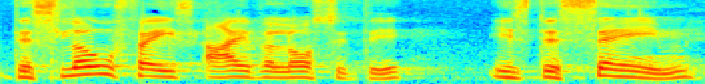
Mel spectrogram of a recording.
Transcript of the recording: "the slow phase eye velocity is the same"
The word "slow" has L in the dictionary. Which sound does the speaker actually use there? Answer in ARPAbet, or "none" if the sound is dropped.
L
